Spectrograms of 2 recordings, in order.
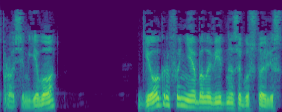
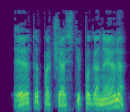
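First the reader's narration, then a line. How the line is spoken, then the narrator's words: Plain. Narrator (Russian): сказал Гленнерван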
